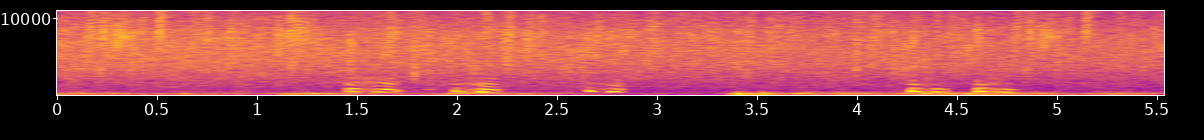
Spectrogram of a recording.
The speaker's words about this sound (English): It was impossible to sleep because of the noise of the storm.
